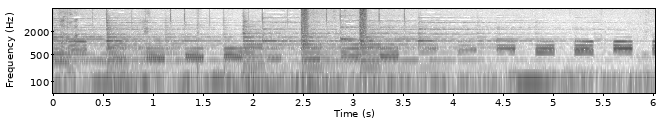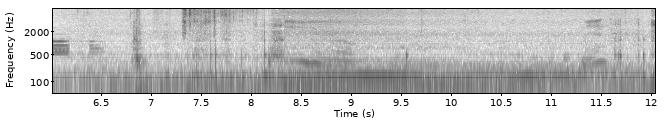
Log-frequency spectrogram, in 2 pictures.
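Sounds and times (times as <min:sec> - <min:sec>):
background music: 0:00.0 - 0:06.7.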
